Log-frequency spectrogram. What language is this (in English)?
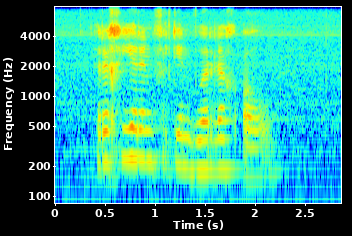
Afrikaans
